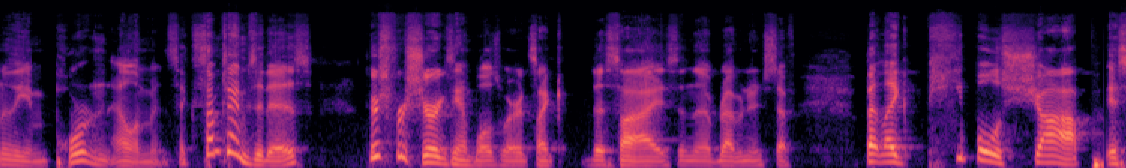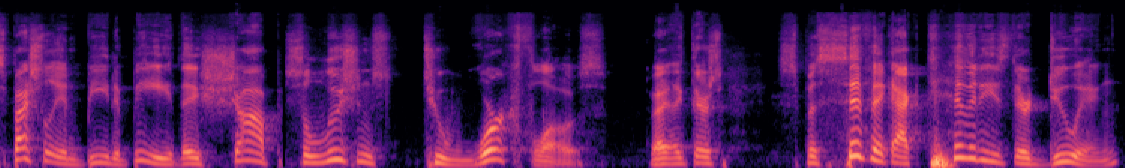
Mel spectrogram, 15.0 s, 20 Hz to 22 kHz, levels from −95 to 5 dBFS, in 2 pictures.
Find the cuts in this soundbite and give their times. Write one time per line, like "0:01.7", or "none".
0:07.3
0:09.4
